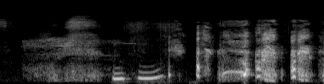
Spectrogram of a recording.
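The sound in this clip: A person clears their throat and coughs in a few short, rasping bursts in quick succession. Brief voiced grunts are mixed in, at moderate loudness.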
